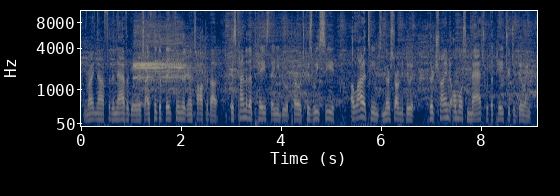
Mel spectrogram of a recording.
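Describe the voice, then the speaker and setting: A man talks fast as a basketball color commentator, breaking down the game. He strings his thoughts together loosely in a conversational way, with a voice of ordinary middle pitch. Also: steady tone. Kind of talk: game analysis.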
